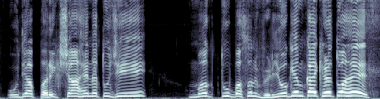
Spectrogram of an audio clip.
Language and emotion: Marathi, angry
